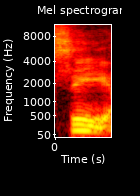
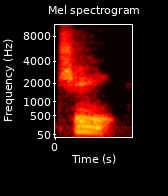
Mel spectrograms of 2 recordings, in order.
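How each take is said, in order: First: The word begins with an s sound. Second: The word does not begin with an s sound. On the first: "they say it's si" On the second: "I've always pronounced it qi"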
